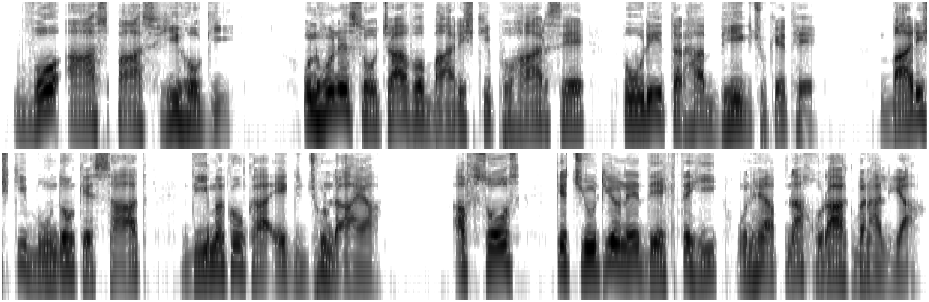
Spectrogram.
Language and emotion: Urdu, neutral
